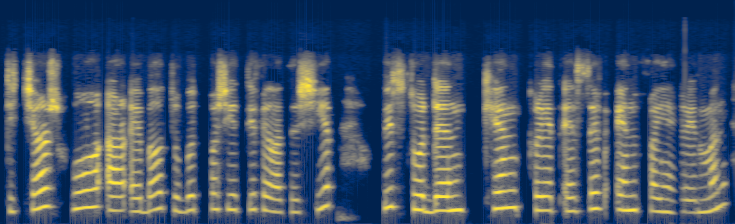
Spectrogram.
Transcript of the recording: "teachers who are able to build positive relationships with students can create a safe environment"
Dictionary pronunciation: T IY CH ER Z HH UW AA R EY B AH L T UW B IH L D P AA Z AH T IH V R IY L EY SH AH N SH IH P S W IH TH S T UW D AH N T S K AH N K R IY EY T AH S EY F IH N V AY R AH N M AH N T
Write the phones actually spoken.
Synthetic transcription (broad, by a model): T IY CH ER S HH UW AA R EY B AH L T UW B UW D P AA S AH T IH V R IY L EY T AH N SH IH P W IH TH S T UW D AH N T K AH N K R IY EY T AH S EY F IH N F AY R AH M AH N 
